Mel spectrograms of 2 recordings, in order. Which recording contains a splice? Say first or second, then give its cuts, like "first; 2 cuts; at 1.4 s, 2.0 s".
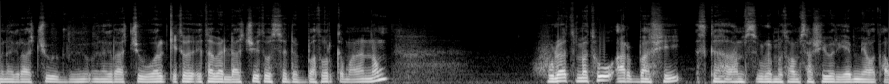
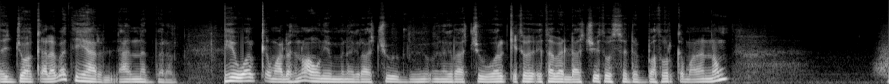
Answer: second; 1 cut; at 2.3 s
